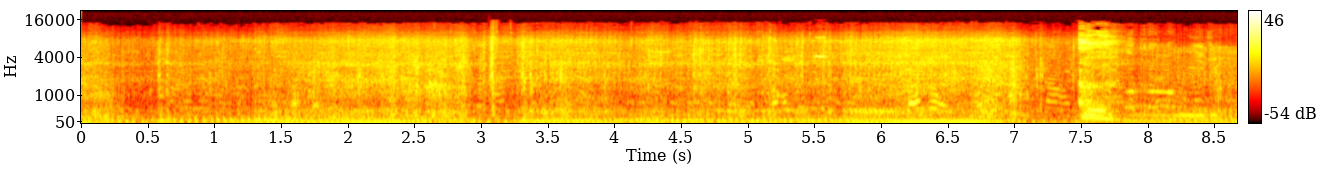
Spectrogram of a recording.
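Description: Motor scooter engine running under load on a steep dirt trail, a continuous low rumble with rough knocking and rattling from the ride. A short voice sound comes near the end.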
